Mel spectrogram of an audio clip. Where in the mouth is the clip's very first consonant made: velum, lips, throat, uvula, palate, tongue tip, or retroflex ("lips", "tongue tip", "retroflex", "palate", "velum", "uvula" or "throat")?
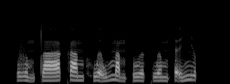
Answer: lips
